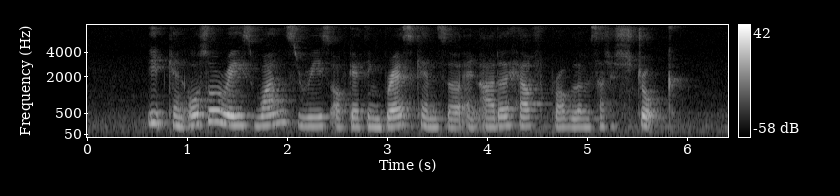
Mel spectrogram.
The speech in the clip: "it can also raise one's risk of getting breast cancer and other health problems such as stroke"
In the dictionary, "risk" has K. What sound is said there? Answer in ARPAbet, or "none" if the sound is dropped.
none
